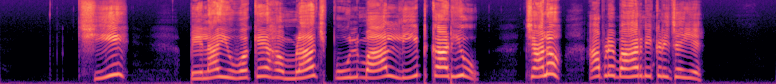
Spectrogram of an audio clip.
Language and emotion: Gujarati, disgusted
